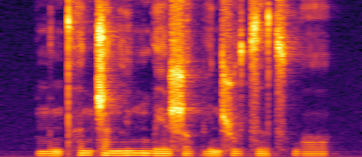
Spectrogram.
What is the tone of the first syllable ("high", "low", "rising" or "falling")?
low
